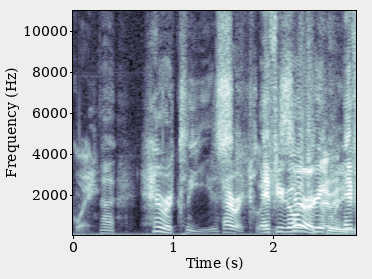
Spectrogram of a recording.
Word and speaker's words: Heracles: Heracles. If you're going Greek, if you're going Greek, it's Heracles. If you're going Roman, it's Hercules.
